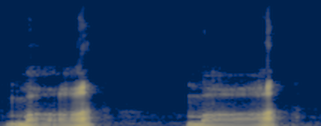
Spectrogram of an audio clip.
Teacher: And then the third tone, I call it the dipper tone. It kind of goes down lower than any of them, but it bounces back.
